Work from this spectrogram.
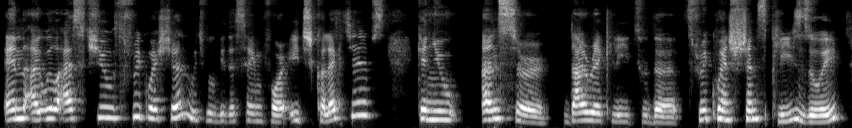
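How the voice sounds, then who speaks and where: This Belgian woman leads an online forum in English on a video call, her speech hesitant and packed with fillers and restarts. Her voice is a little high and animated, a little slow and a little mellow.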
